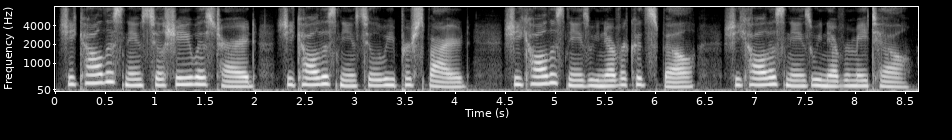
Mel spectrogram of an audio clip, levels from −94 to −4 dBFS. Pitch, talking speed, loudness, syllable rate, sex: 210 Hz, 215 wpm, -16 LUFS, 5.7 syllables/s, female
